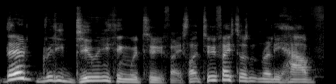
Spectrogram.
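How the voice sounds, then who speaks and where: Man with animated pitch, chatting casually, close and dry. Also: fairly quick, no room sound. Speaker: podcast co-host. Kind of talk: casual watch-party commentary.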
